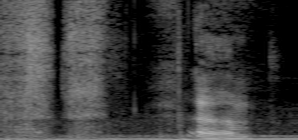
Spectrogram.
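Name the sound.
sniffling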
